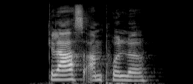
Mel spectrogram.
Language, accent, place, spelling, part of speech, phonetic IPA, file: German, Germany, Berlin, Glasampulle, noun, [ˈɡlaːsʔamˌpʊlə], De-Glasampulle.ogg
- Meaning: glass ampule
